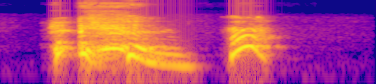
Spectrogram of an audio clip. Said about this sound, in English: my cough is happening again.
